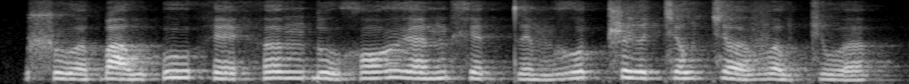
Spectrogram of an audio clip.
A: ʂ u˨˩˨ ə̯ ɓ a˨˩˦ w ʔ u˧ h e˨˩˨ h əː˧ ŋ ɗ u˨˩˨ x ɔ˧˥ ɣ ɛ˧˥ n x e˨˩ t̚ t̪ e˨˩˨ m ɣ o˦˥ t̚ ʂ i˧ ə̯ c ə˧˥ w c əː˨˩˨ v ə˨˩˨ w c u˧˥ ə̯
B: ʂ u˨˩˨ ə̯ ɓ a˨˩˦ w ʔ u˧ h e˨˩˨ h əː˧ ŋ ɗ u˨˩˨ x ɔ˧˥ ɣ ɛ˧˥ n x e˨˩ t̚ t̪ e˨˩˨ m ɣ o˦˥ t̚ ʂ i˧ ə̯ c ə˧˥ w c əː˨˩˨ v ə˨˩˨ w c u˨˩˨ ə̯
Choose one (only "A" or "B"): B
